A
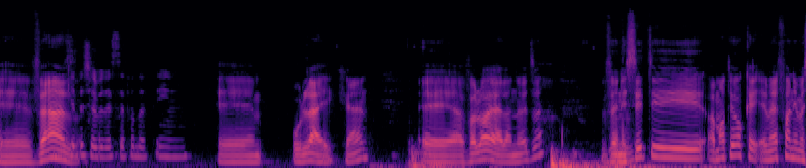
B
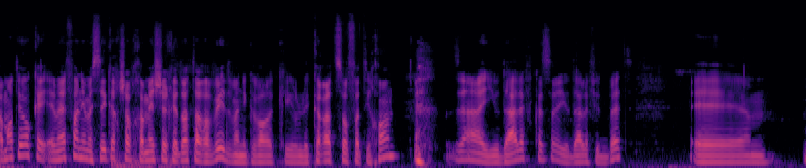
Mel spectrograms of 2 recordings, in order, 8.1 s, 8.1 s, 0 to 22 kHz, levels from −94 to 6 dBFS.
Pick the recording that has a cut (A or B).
B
